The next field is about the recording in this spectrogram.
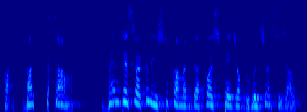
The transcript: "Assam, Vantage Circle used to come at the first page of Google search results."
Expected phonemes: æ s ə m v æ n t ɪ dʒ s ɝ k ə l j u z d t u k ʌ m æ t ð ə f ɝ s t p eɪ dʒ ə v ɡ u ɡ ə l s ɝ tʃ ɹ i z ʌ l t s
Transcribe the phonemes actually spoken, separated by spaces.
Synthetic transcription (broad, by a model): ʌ s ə m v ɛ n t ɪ s ɝ k ə l j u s t u k ʌ m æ t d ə f ɝ s t p eɪ dʒ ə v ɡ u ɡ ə l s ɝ s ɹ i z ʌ l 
